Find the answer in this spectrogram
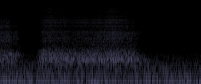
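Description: A person breathing deeply close to the microphone: a short breath at the start, then a long, soft breath lasting about two seconds.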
